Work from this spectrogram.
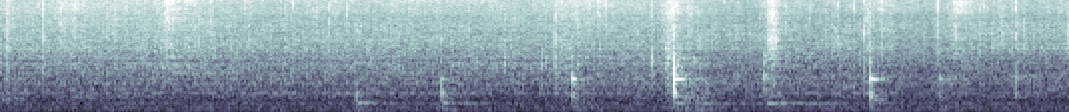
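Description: Diced onions brown in a pan with a soft, fairly quiet sizzle, punctuated by several light spoon scrapes and clinks spaced a second or so apart.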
